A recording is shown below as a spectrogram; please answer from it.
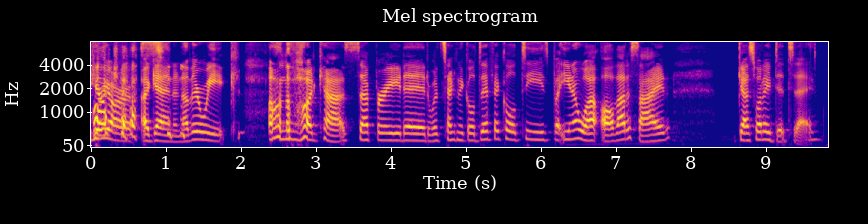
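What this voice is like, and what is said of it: Weak, recovering hoarse voice. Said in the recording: “if my voice goes away halfway through this episode ... I lost my voice, and now it's slowly coming back.”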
